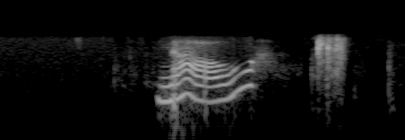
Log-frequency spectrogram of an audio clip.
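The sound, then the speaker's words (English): A brief, crisp riffle of a deck of cards being shuffled during a card reading, following a single spoken word, with faint rustling before and after. “Tell me when you want to stop the shuffle.”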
